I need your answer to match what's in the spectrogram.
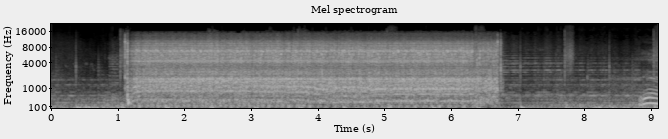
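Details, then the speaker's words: Circa 1989 Evinrude 150hp two-stroke outboard, hard-start complaint, frosty morning, after tightening loose battery cable: labored cranking for about five seconds at roughly three to four turns a second, too slow to fire; slow cranking. "cuz that definitely is not going to spin fast enough for for uh like we put the plugs in it it's not going to spin fast enough"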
